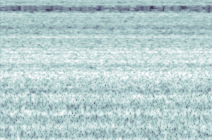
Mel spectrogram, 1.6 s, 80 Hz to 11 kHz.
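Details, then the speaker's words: Firman 2100i suitcase generator with low compression after running all night over loose dirt; leak-down test at 100 PSI holds only 34 PSI, over 60% leakage versus about 3% expected; steady, even rush of hissing air with no pulsing; excessive leakage. "34 PSI which is 2 PSI better than the one that it was sitting right next to to sucking dirt so 100 PSI out of 100% it is leaking out a lot um over 60% you don't want that"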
